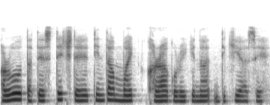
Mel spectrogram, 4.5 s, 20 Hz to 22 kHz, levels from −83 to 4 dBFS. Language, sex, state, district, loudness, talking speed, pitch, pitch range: Nagamese, female, Nagaland, Dimapur, -16 LUFS, 145 wpm, 195 Hz, 185-205 Hz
